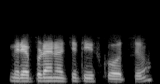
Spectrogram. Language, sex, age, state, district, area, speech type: Telugu, male, 18-30, Telangana, Khammam, urban, conversation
